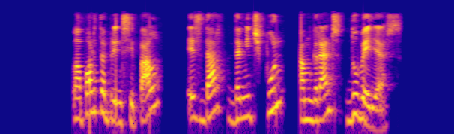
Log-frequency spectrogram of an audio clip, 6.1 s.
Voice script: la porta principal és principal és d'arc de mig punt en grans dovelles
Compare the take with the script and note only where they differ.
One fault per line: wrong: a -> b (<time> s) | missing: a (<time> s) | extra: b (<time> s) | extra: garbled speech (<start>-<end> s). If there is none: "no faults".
missing: principal és (2.7 s)
wrong: en -> amb (4.1 s)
